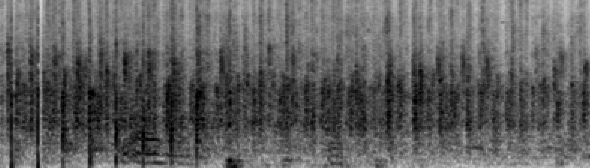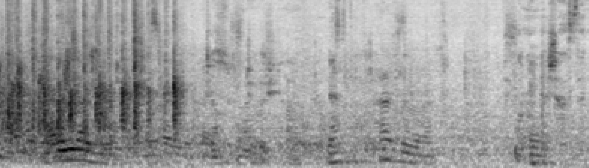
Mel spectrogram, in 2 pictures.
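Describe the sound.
Dense audience applause at a Persian-language literary talk as a speaker is invited to the stage. Loud, crackling clapping runs for about eight seconds, then drops away and a voice begins speaking.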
